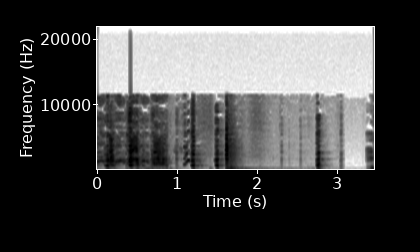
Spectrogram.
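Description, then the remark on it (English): A voice imitates the mating noises of two dinosaurs: a run of squealing, yelping cries and sharp grunts in quick bursts, fading to a few scattered short yelps. “and then it's the sound of two dinosaurs fucking.”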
